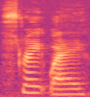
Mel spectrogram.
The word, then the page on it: straightway: American English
